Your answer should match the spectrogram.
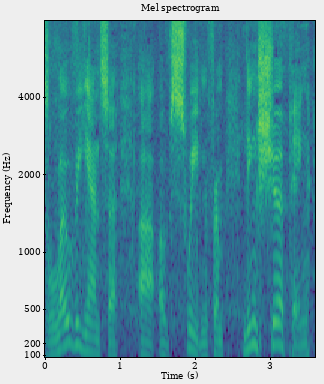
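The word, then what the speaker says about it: Linköping: uh, of Sweden from Ling Sherping. Looks like Lin Coping, but that's not how they pronounce it.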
